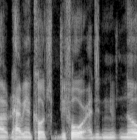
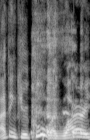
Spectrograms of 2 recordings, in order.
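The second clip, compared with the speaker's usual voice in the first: high, pitched-up, calming, placating tone. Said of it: "I'm like".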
